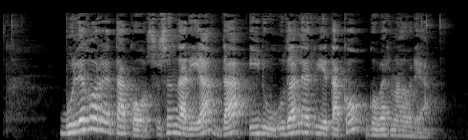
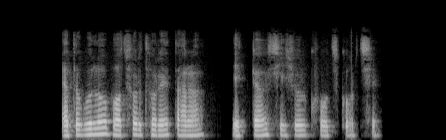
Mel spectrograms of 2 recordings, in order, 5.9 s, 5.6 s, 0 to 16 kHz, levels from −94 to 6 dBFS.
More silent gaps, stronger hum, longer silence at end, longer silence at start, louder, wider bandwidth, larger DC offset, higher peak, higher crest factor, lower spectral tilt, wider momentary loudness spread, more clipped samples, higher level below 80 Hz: second, none vs 2.82-2.90 s; neither; second, 0.45 s vs 0.85 s; about the same, 0.75 s vs 0.8 s; about the same, -23 LUFS vs -22 LUFS; first, 11.5 kHz vs 6.8 kHz; neither; about the same, -6 dBFS vs -4 dBFS; about the same, 18 dB vs 18 dB; second, -4 dB/octave vs -8.5 dB/octave; about the same, 11 LU vs 12 LU; neither; second, -66 dBFS vs -60 dBFS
